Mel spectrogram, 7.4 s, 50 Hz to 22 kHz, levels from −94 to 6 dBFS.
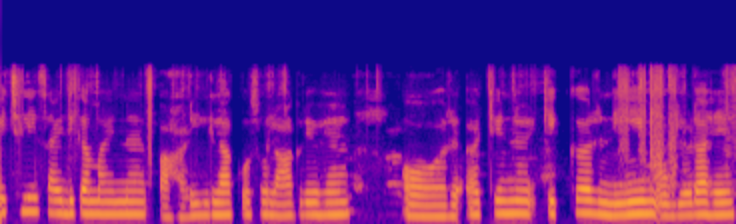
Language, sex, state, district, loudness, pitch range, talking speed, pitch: Rajasthani, female, Rajasthan, Nagaur, -21 LUFS, 170-190 Hz, 130 wpm, 180 Hz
